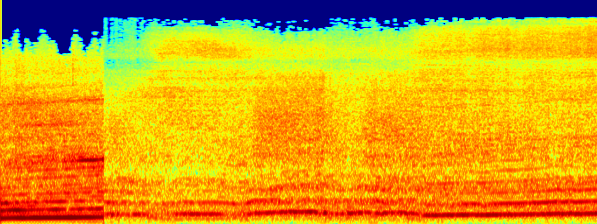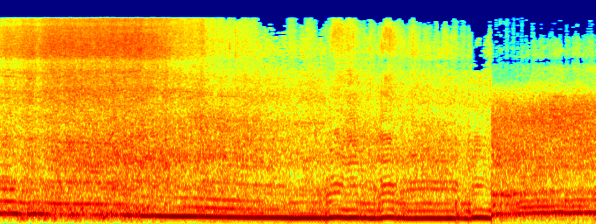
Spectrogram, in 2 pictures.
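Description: A second rally car speeds along a gravel road at full throttle.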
